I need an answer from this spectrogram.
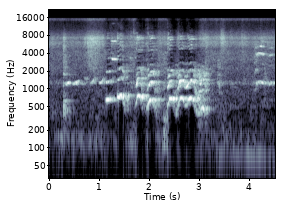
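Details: German Shepherd Dog giving high, nasal whining yelps with clear harmonic bands, several overlapping cries rising and falling over about three seconds, then a short final whimper.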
